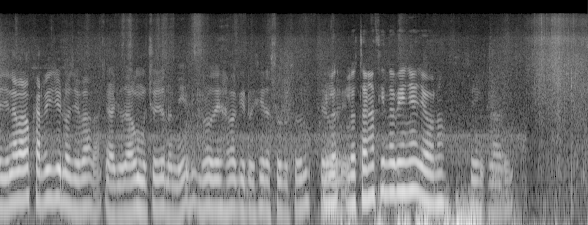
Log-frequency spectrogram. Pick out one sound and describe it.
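An elderly woman talks calmly, close by.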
